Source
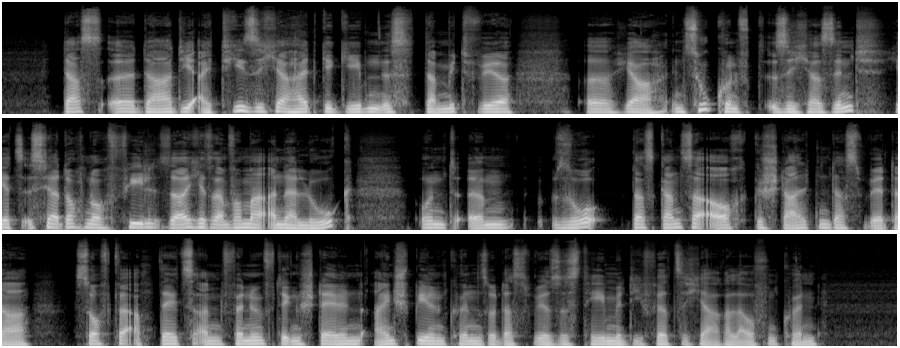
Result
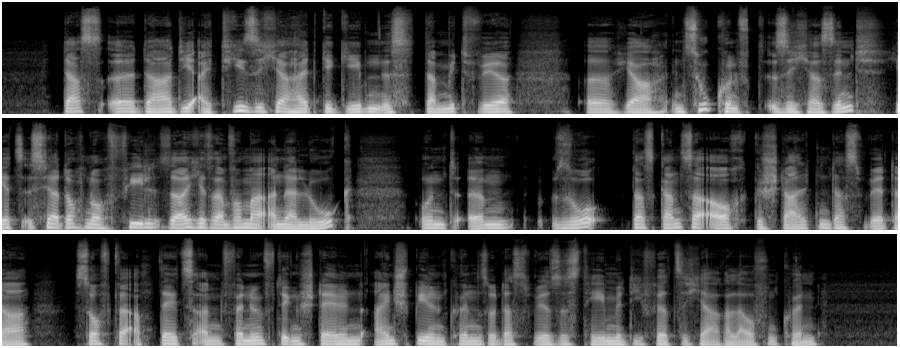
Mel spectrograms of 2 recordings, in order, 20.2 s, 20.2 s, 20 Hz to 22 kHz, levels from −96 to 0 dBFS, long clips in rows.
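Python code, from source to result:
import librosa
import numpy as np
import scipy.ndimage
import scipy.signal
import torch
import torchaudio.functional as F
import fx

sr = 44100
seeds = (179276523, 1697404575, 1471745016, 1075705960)

y = fx.peak_eq(x, sr, hz=1800.0, db=-4.0, octaves=0.51)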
